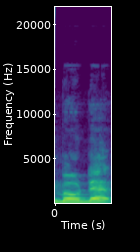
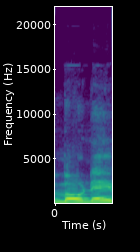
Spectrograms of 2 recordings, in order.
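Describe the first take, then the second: First: The name ends with a clear T sound. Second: The name ends without a T sound. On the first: "maybe the double T it makes it Monette" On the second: "I believe it's Monet"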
